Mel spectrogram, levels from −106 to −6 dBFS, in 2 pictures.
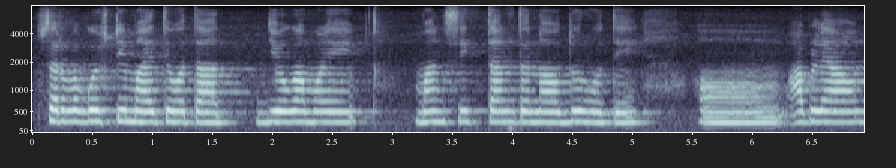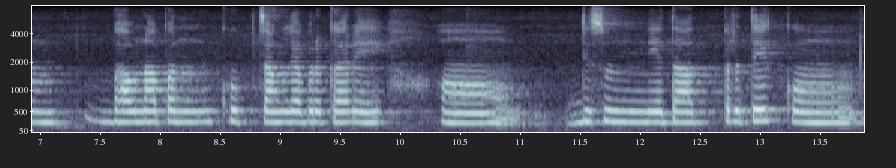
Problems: background sounds at intervals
